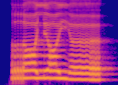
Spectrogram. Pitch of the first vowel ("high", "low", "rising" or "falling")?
high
